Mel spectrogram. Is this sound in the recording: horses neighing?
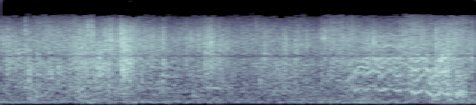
yes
